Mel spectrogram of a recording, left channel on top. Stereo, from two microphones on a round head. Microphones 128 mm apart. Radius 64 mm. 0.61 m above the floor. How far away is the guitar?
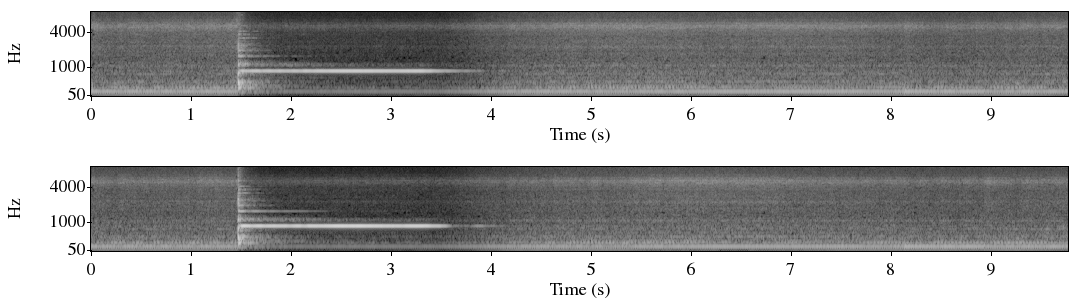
About 1.5 m.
